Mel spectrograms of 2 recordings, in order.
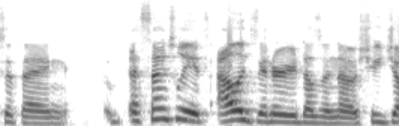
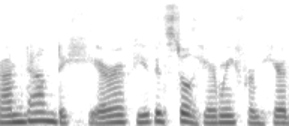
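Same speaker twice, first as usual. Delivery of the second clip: soft voice, turned down below usual talk; 6 dB quieter than usual. Testing whether others can hear, speaking quieter than usual. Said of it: "this is lower than I talk".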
